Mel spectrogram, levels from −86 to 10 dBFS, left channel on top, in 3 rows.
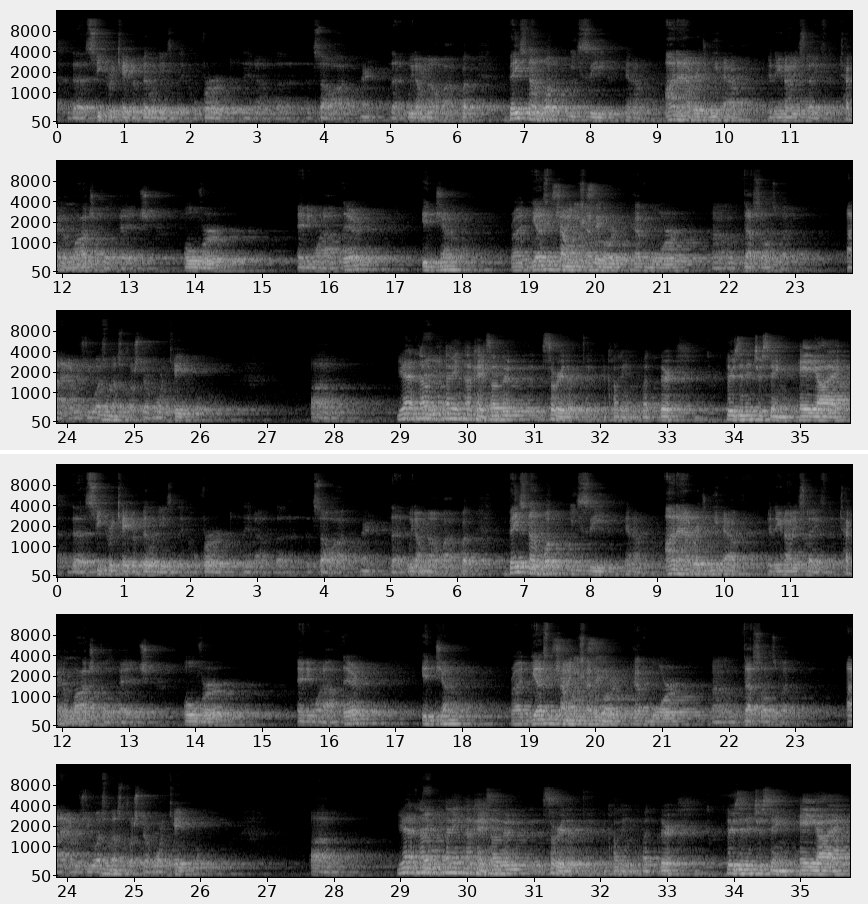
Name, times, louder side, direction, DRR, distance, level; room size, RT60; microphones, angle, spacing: voice 1, 0.1-4.4 5.0-6.3 6.7-8.9 9.1-10.3 10.7-13.3 13.8-14.4 15.5-16.5 17.4-18.0 18.7-21.3 21.7-22.9 23.8-26.1 27.7-28.1 29.2-29.6, equal, 25° right, 0 dB, 1.9 m, -31 dB
voice 2, 19.2-20.2 24.5-24.8 29.0-33.3 33.9-35.6, left 1 dB, 20° left, 1 dB, 1.2 m, -28 dB
19.5 x 7.1 x 8.8 m, 2.5 s
head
